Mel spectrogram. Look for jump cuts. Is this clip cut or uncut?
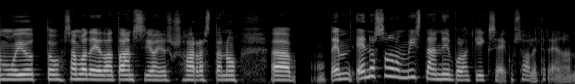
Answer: cut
